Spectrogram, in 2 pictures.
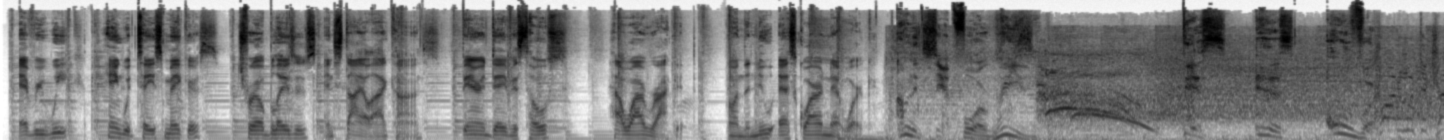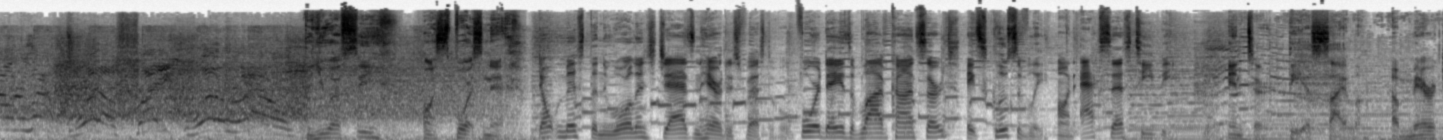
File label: Promo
